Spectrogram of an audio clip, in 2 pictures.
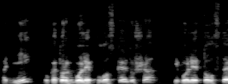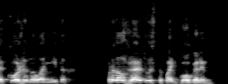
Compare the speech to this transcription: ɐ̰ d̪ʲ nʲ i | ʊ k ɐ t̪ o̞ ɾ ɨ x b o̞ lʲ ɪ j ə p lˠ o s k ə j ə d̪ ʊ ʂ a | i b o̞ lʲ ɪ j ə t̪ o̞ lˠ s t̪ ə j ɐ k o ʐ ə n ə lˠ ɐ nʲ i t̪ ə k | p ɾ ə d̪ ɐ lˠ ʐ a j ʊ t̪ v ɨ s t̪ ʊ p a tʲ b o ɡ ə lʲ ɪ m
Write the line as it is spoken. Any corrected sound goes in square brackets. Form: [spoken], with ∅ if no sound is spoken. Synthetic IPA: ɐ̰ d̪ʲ nʲ i | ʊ k ɐ t̪ o̞ ɾ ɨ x b o̞ lʲ ɪ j ə p lˠ o s k ə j ə d̪ ʊ ʂ a | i b o̞ lʲ ɪ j ə t̪ o̞ lˠ s t̪ ə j [ə] k o ʐ ə n ə lˠ ɐ nʲ i t̪ ə [x] | p ɾ ə d̪ ɐ lˠ ʐ a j ʊ t̪ v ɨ s t̪ ʊ p a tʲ [ɡ] o ɡ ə lʲ ɪ m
